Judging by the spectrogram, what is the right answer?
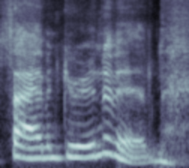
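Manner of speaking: fake Dutch accent, very high and loud. Speakers joke with someone leaving for Europe, in a fake Dutch accent. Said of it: "Your Dutch accents are on point".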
